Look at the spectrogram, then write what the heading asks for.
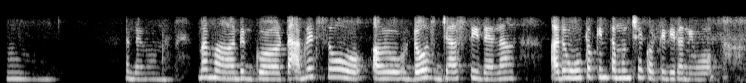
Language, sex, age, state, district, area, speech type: Kannada, female, 18-30, Karnataka, Davanagere, rural, conversation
